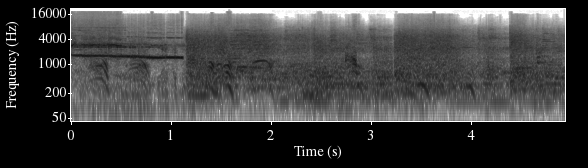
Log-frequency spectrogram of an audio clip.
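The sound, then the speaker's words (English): Santa's sleigh, guided by Rudolph the reindeer, crashes into a tree: a high, squealing whistle gives way to a sudden loud smash, then a long jumble of rattling, clattering and tumbling debris. “Uh-oh, Rudolph, watch out for that tree.”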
